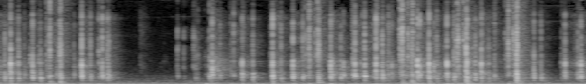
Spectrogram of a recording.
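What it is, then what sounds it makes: Plastic mechanical keyboard. Both hands tap rapidly with their fingertips on a full-size Corsair RGB-backlit mechanical keyboard with plastic keycaps resting on a desk. The result is a fast run of bright, crisp plastic clicks and clacks that die away almost instantly, with little low end. There is a brief lull in the typing just before the two-second mark.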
